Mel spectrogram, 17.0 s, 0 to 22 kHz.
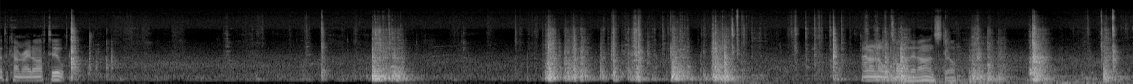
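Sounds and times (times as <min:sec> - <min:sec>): sheet metal rattling and clanking: 0:08.2 - 0:17.0.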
